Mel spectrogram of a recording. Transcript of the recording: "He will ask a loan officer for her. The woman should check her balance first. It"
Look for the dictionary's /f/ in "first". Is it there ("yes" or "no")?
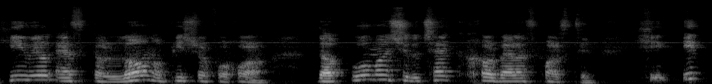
no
